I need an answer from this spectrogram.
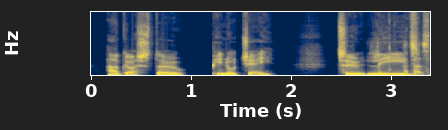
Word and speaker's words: Pinochet: saying his own name, Chileans often swallow the T at the end of the word. So actually, what he actually says is Pinochet. Pinochet. Yeah. Okay, that's what we'll call him then. But when we slip into, because we're British, so we'll obviously slip into calling him General Pinochet, as people always do. So listeners will just... Pinochet, as in Che Guevara.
